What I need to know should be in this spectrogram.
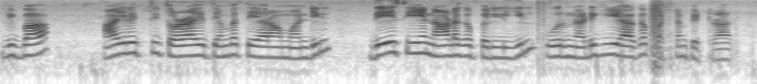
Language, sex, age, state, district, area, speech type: Tamil, female, 18-30, Tamil Nadu, Kallakurichi, urban, read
